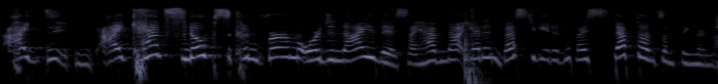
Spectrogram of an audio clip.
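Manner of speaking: stumble, then insist officiously; indignant character covering himself; defensive. Acted. Acted character defensively denies an accusation.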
